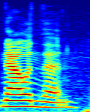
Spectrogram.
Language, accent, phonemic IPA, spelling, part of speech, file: English, US, /ˌnaʊ ən(d)ˈðɛn/, now and then, adverb, En-us-now and then.ogg
- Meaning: Synonym of occasionally, sometimes, intermittently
